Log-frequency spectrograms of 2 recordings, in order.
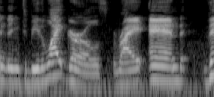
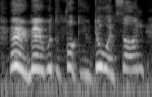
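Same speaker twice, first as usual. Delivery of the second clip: loud, much higher, hammed-up street tough; put-on tough guy voice; 9 semitones higher, 6 dB louder than usual. Podcaster mocking the brother answering a catcaller, loud hammed-up tough. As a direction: call out the catcaller like a swaggering tough. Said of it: "still having, like, the deep voice".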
